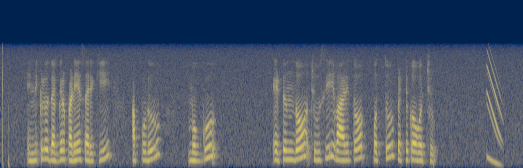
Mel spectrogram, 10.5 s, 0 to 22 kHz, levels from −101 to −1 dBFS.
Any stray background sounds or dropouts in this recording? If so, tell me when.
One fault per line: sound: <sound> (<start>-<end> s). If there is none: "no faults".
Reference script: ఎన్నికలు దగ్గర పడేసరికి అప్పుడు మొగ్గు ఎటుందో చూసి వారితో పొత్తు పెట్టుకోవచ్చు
sound: chirp (9.7-10.1 s)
